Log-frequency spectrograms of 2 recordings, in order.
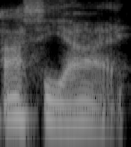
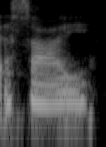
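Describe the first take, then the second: First: Acai said AH-see-eye, low; wrong pronunciation. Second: Acai said ah-sigh-EE; three-syllable pronunciation. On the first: Host attempting the hated word, acai as AH-see-eye. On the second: Co-host testing host on the word, acai as ah-sigh-EE. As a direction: say acai with a final stressed "ee". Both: Shown as a demonstration. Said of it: "Do you know how to say acai?".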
